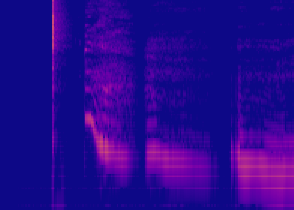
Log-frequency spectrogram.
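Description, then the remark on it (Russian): A single sharp, loud slap across the face rings out, followed by three drawn-out gasping moans from a voice, each sliding downward in pitch. “Как же сладко мне отвесили пощечину.”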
